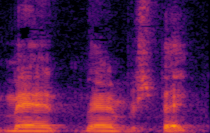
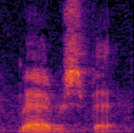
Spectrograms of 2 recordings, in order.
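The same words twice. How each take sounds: First: Said in the usual way. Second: Voiceless murmured mad respect; whispered respect. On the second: Shown as a demonstration. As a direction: breathe it as an awed aside.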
